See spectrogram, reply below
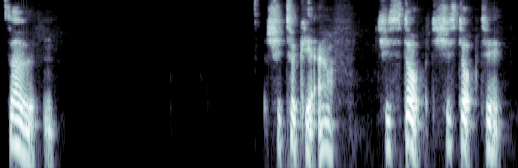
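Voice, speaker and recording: A woman's voice: sits low, slow, breathy edge. A middle-aged woman, giving a talk on community and youth safety and acting out her own reactions as she tells stories. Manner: animated storyteller who acts out her own reactions. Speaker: community speaker.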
